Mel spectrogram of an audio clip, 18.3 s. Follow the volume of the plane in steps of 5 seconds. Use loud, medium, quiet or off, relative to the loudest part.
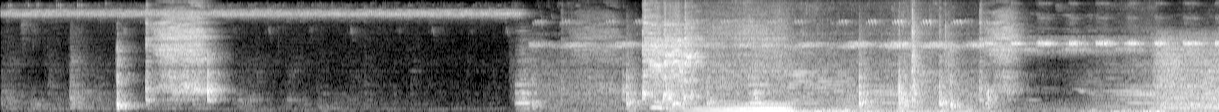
off, off, loud, loud.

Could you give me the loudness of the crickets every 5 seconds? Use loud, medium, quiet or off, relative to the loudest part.
quiet, medium, loud, loud.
